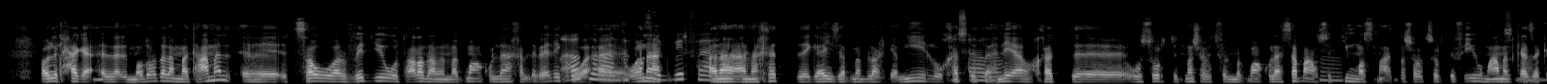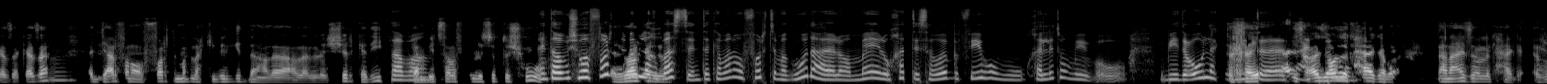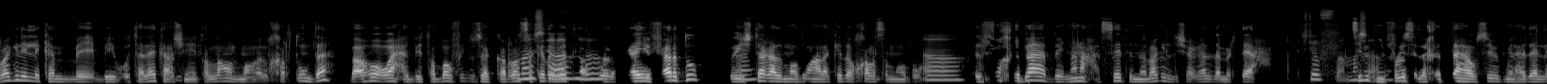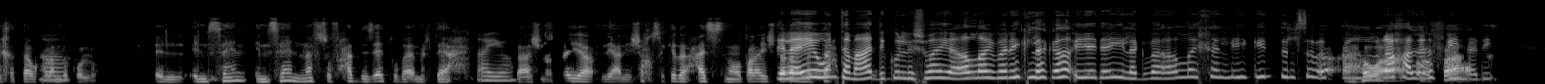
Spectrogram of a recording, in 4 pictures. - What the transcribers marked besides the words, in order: tapping; unintelligible speech; unintelligible speech; put-on voice: "الله يبارك لك"; put-on voice: "الله يخلّيك أنت السبب في الراحة اللي أنا فيها دي"; other noise
- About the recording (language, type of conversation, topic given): Arabic, podcast, احكيلي عن لحظة حسّيت فيها بفخر كبير؟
